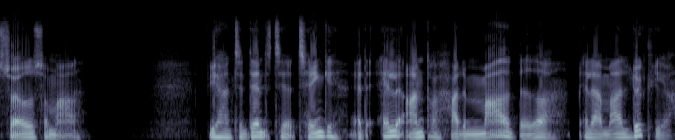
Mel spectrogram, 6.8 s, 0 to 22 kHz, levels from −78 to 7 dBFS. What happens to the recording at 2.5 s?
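At 2.5 s the speech is in a stretch of microphone overload, from 2.12 to 2.58 s. The input likely ran about 3 dB past the converter's limit, flattening waveform crests and adding a crackling edge, seen as vertical broadband smears on a spectrogram.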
